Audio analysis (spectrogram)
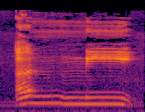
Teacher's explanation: نون مشدد ہے، غنہ ہوگا اور یا کو تھوڑا سا کھینچیے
